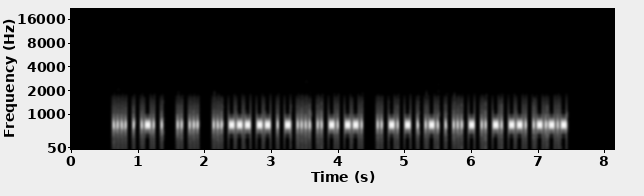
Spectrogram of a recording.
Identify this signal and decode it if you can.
Morse code, heard as a keyed tone, about 40 wpm, 700 Hz. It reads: HERE IS SOMETHING INTERESTING.
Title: Sentences from Top 1000 Words 40wpm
